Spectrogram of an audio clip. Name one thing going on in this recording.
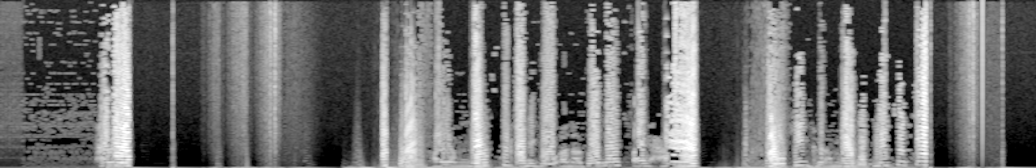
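A woman speaks calmly into a close microphone.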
